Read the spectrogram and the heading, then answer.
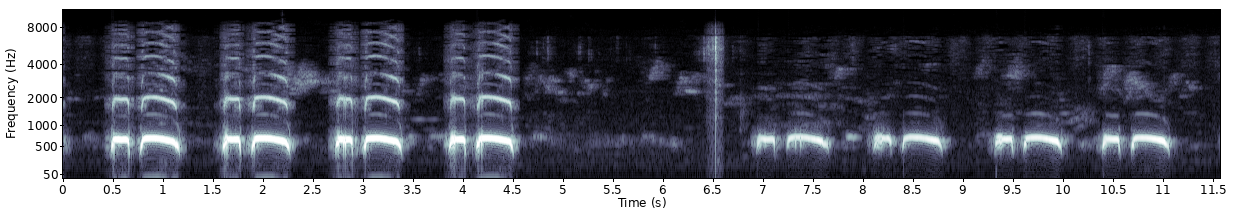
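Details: Malaysian spotted dove in a cage, in peak form: loud, resonant coos in rapid paired phrases, a brief pause broken by a single click, then another series of softer coos.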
